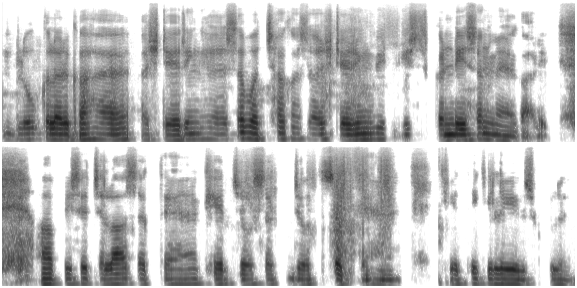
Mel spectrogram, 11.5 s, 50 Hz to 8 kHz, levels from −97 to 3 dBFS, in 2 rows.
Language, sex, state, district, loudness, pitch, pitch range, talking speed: Hindi, male, Bihar, Gaya, -21 LUFS, 110 Hz, 105-115 Hz, 125 wpm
